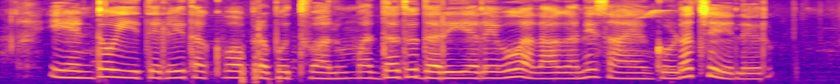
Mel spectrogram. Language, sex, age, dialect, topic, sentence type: Telugu, female, 18-24, Telangana, agriculture, statement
